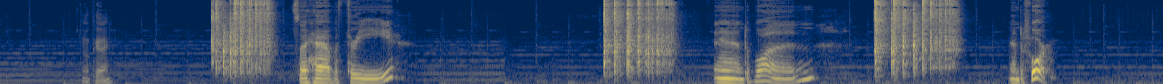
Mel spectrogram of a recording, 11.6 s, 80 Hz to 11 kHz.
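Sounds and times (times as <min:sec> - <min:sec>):
speech: 0:00.8 - 0:01.3, 0:02.9 - 0:04.1, 0:07.1 - 0:08.4, 0:10.1 - 0:10.6
dice rolling on a table: 0:02.1 - 0:02.9, 0:06.0 - 0:06.8, 0:08.8 - 0:09.6.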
